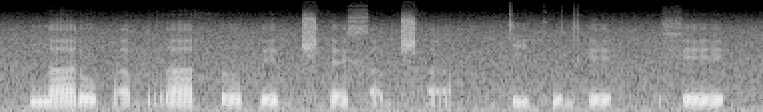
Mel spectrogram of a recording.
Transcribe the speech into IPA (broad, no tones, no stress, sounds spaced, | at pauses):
n a ɾ o p a̰ b r a h ɤ p e b ʈ͡ʂʰ ɛ x a̰ d ʈ͡ʂʰ a̰ | t i kʷʼ e d ʔ e | x e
